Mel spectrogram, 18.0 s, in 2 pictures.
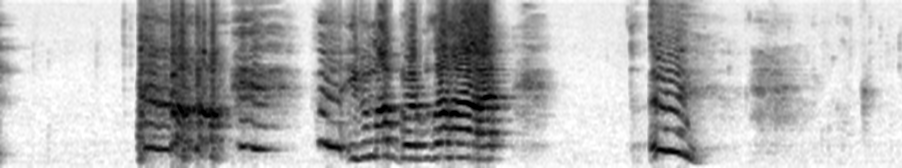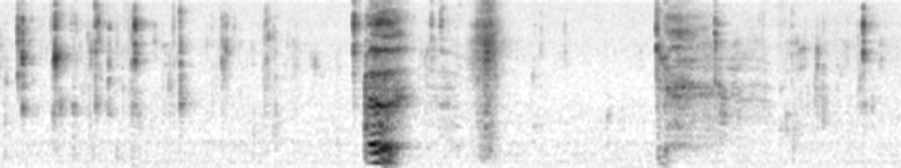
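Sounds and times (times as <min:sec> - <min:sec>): man chewing with mouth smacks: 0:00.1 - 0:01.4, 0:07.2 - 0:18.0
throaty burp or groan: 0:12.6 - 0:13.2
breathy puff: 0:13.7 - 0:14.1.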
